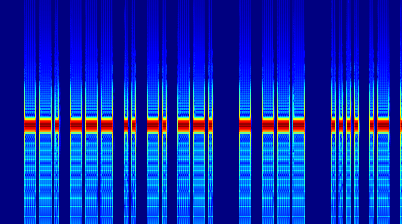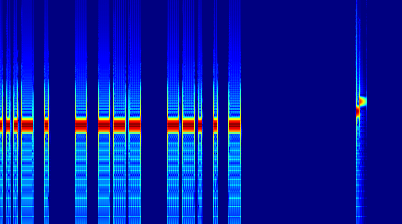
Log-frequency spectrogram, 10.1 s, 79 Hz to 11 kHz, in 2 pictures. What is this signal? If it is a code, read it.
Morse code, heard as a keyed tone, about 25 wpm, 700 Hz. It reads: GOING TO HAVE TO GET
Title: Sets of 5 Words Encore2 25wpm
